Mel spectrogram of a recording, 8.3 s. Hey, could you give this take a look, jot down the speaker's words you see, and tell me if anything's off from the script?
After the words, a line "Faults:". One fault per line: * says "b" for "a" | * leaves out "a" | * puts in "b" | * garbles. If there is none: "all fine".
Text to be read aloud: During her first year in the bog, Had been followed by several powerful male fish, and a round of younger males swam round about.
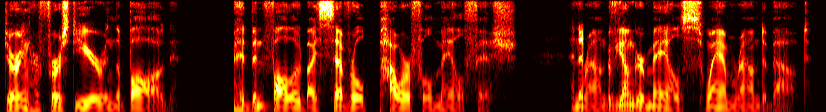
During her first year in the bog, Had been followed by several powerful male fish, and a round of younger males swam round about.
Faults:
all fine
